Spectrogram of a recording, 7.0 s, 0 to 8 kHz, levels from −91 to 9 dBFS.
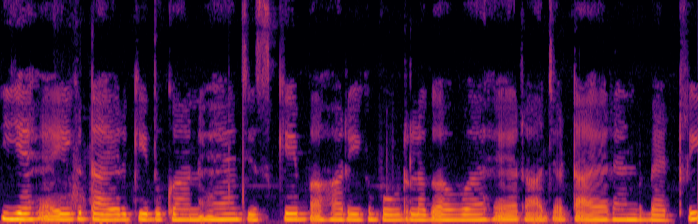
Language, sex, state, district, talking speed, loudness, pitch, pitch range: Hindi, male, Odisha, Nuapada, 155 wpm, -17 LUFS, 185 Hz, 180-195 Hz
